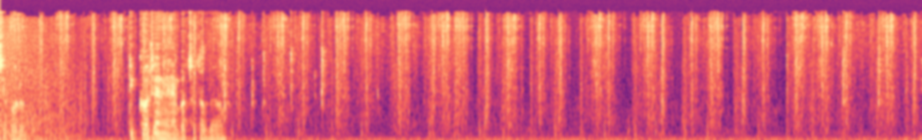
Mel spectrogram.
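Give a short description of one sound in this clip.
Armored footsteps clank at a steady pace.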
